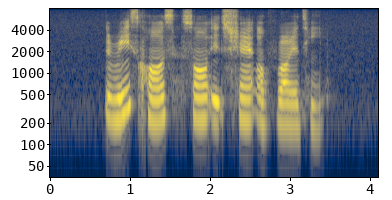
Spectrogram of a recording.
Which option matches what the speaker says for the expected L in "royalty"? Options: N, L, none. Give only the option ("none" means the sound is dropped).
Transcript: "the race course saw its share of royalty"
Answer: none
